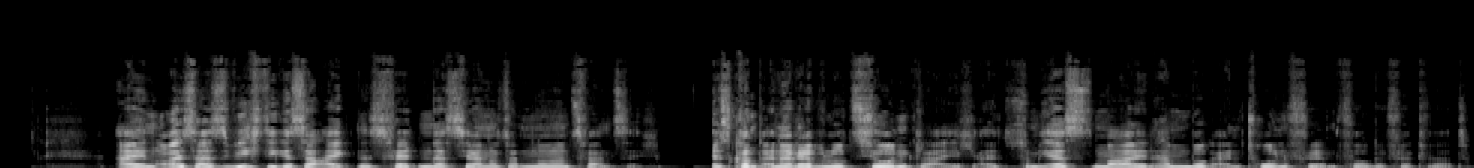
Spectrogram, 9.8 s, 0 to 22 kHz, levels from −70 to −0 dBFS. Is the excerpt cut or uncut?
uncut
